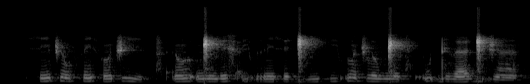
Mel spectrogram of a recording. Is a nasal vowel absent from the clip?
no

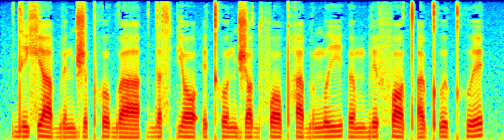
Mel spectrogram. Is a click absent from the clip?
yes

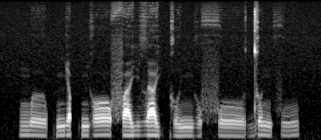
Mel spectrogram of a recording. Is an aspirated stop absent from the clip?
yes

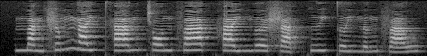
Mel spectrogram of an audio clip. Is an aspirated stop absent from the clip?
no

